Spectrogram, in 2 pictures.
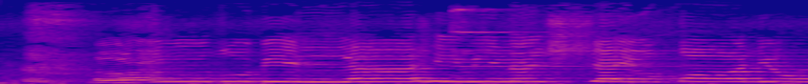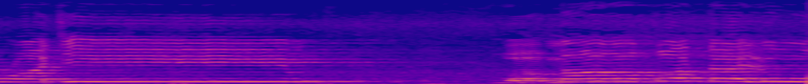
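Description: A girl's solo voice singing unaccompanied, holding long notes with wavering ornaments and pausing briefly for breath about six seconds in.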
